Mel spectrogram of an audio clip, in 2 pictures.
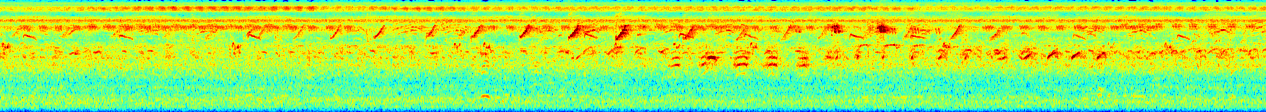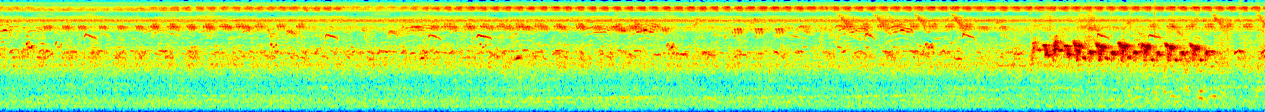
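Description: Morning chorus of many small birds chirping over a steady, high, pulsing insect trill. Near the end a louder, rapidly pulsing call sets in close by.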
